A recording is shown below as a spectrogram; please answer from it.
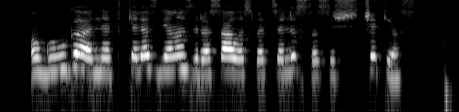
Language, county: Lithuanian, Telšiai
